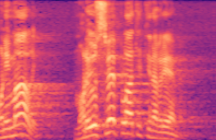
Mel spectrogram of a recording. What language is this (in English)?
Croatian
